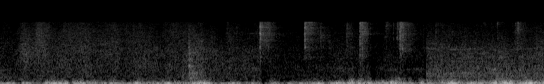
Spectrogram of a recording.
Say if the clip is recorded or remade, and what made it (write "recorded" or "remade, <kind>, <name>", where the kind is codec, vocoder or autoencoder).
recorded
